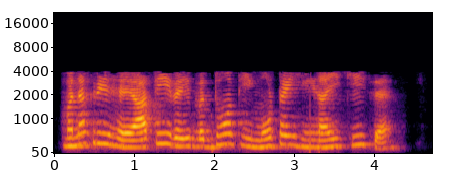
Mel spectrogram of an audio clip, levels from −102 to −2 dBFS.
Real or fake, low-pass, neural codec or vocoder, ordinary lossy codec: real; 7.2 kHz; none; AAC, 16 kbps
